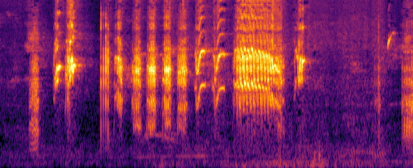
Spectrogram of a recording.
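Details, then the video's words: Starling (jalak), used as a lure bird to get silent caged starlings singing again: a fast run of harsh, buzzy, repeated chattering notes, a loud rasping squawk near the middle, then a few whistled upslurs and softer clicks. "Terapi Burung Jalak Macet Bunyi / Jalak Pikatan Bikin Cepat Gacor"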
